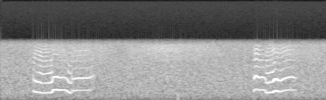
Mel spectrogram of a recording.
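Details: Rescued cat Cream sleeping and snoring: two whistling, wavering nasal 'puu' snores about three seconds apart, each under a second long, over a constant background hiss.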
